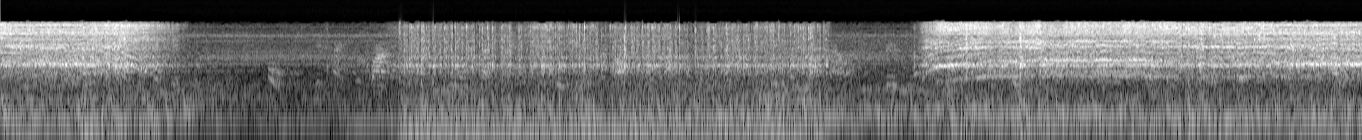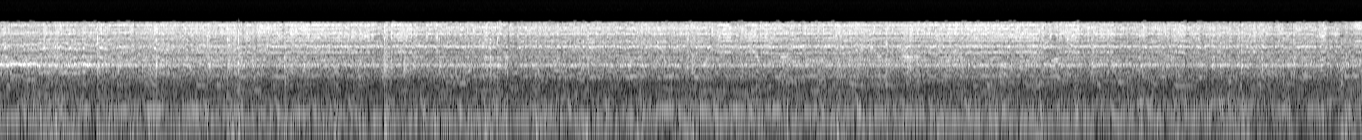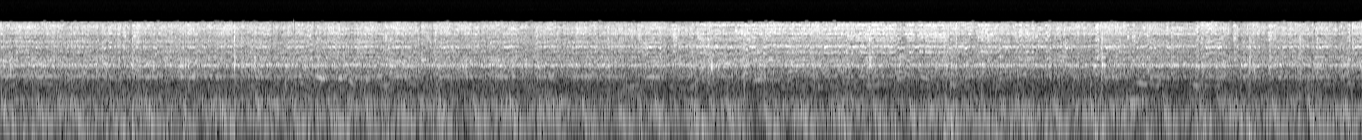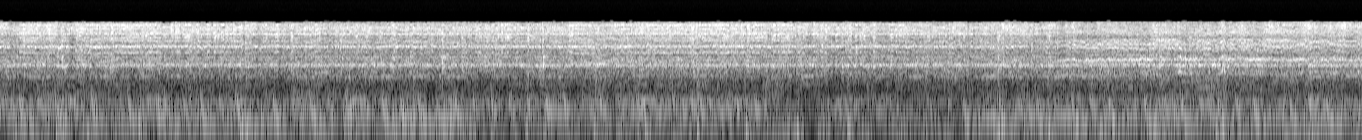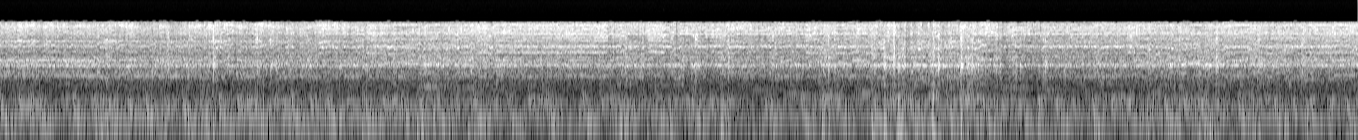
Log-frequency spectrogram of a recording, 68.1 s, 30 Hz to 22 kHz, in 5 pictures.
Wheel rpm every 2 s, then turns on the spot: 90, 10, 30, 30, 60, 160, 160, 160, 160, 160, 160, 160, 160, 160, 160, 170, 170, 160, 170, 160, 160, 160, 160, 160, 160, 160, 160, 160, 160, 160, 160, 160, 170, 160.
2-8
